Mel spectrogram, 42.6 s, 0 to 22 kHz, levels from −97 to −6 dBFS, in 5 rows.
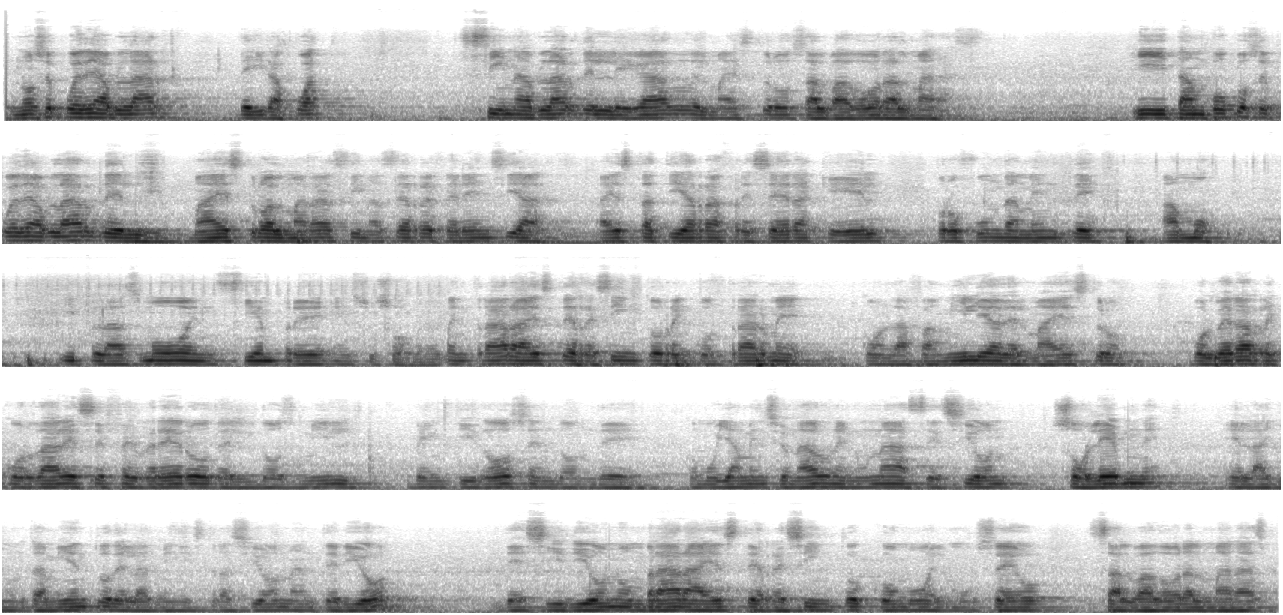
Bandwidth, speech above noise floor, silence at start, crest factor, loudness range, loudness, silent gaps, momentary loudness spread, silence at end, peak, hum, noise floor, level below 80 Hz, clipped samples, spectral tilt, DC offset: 8.4 kHz; 24 dB; 0 s; 18 dB; 5 LU; -24 LUFS; none; 15 LU; 0 s; -6 dBFS; none; -48 dBFS; -48 dBFS; under 0.1%; -8.5 dB/octave; under 0.1%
